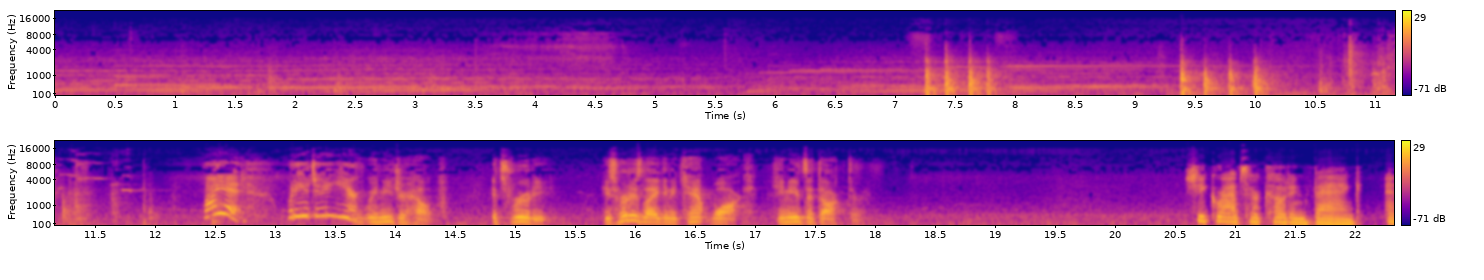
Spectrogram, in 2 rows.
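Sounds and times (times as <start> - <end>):
sharp rapid knocking on a door: 7.2 - 8.0, 9.4 - 10.3
speech: 12.7 - 18.0, 20.6 - 22.3.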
